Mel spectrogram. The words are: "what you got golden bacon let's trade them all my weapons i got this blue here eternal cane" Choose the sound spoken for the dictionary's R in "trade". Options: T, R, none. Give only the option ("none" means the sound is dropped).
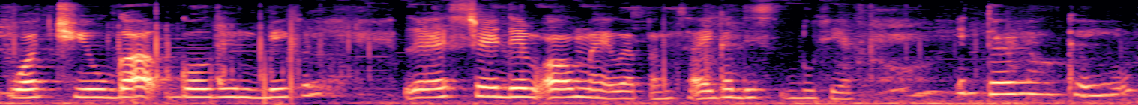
none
